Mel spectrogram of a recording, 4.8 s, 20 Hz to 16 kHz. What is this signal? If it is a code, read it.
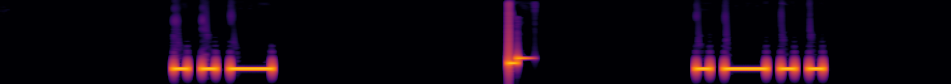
Morse code, heard as a keyed tone, about 17 wpm, 700 Hz. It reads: U L
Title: Single Letter-Number 17wpm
